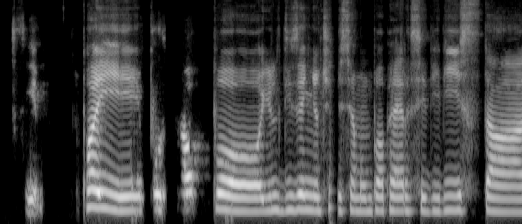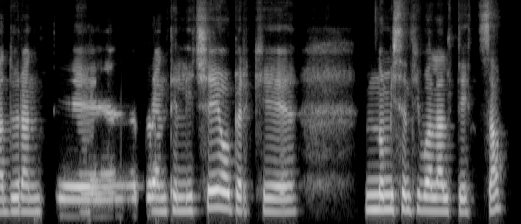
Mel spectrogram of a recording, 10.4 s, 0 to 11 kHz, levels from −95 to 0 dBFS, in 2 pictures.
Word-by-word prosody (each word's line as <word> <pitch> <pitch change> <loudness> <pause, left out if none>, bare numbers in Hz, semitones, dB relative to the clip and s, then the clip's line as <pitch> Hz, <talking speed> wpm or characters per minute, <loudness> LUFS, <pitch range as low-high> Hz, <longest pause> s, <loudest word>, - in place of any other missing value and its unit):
Sì, 385 +5 -5 0.3
poi 220 -5 +6
purtroppo, 230 - +4
io 195 +1 -2
e - - -4
il 220 - -6
disegno 215 0 -1
ci 245 +5 -10
siamo 205 -1 -6
un 195 - -7
po' 205 0 -2
persi 200 -1 -4
di 200 0 -10
vista 200 -3 0
durante 195 0 -5 0.9
durante 200 +1 -1
il 205 - -5
liceo, 230 +4 +1
perché 195 -2 -4 0.6
non 220 0 +1
mi 225 - +1
sentivo 220 -1 -3
all'altezza. 200 +1 -3
205 Hz, 130 wpm, -23 LUFS, 200-220 Hz, 0.9 s, poi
